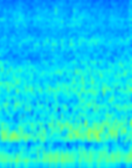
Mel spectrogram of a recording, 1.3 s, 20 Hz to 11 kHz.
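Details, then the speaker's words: 2005 Toyota Sienna V6 at idle after a spark plug change: steady, even, smooth idle hum with no misses, stumbles or knocks; normal idle. "it is you can hear the engine running hopefully so smooth everything looks nice"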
